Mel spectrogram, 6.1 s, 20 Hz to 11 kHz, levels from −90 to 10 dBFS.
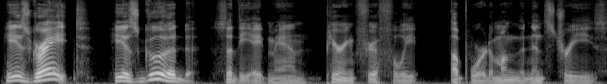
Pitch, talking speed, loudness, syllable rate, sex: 100 Hz, 170 wpm, -22 LUFS, 4.6 syllables/s, male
